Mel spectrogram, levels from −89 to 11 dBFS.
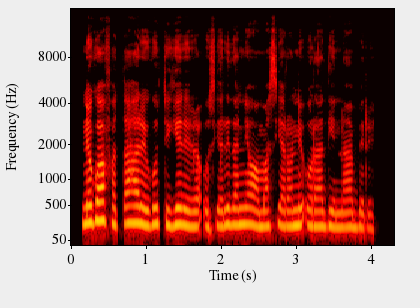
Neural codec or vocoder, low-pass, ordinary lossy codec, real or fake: none; 14.4 kHz; none; real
